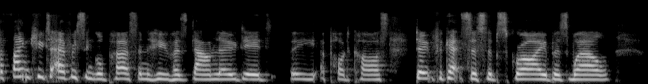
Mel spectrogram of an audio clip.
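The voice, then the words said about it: Hoarse, strained voice. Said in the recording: “This is why I've lost my voice, obviously.”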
